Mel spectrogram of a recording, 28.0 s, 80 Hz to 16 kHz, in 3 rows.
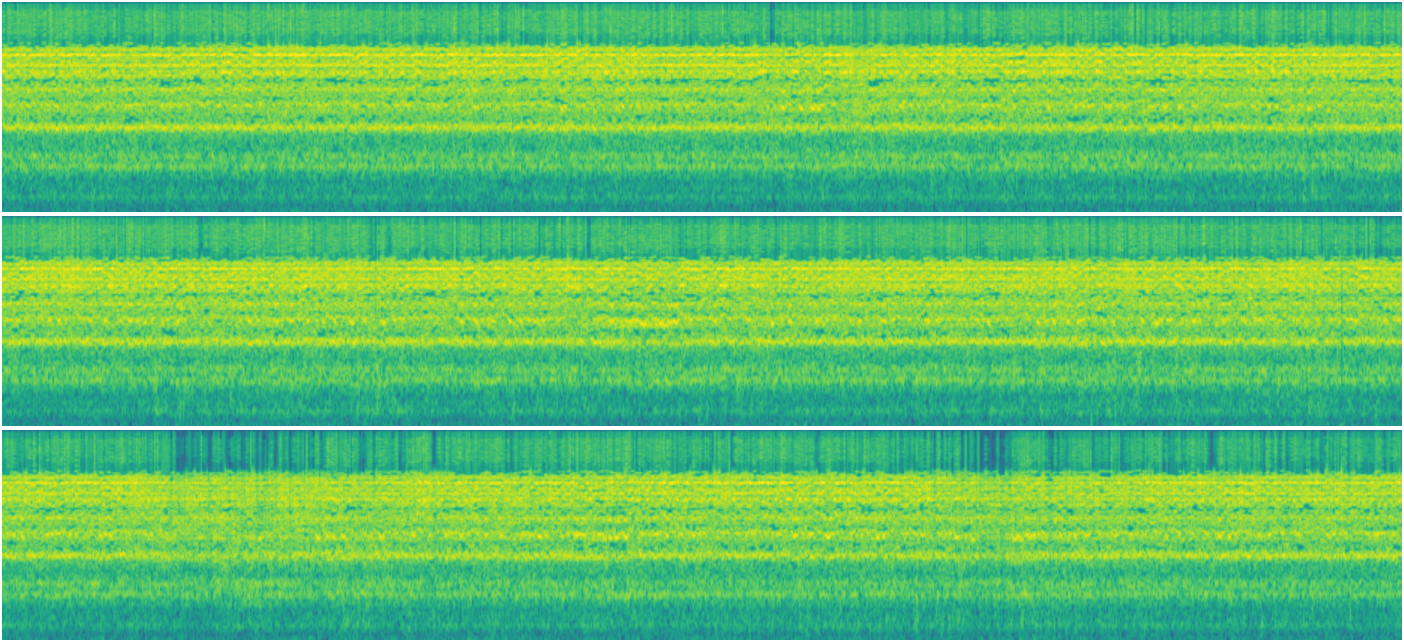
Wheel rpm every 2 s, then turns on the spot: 230, 230, 230, 240, 230, 230, 230, 230, 230, 230, 230, 230, 230, 230.
none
